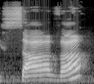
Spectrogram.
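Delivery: "Ça va?" with the voice going up at the end; question rise on "Ça va?". Shown as a demonstration. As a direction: lift "va" sharply into a question. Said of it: "your voice needs to go up at the end of the question".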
